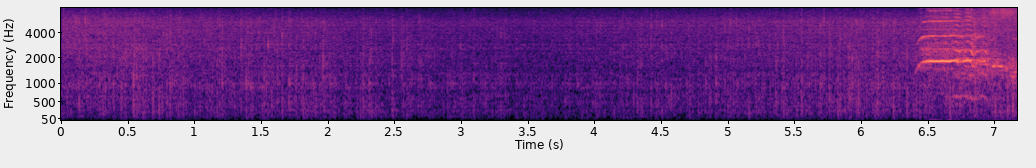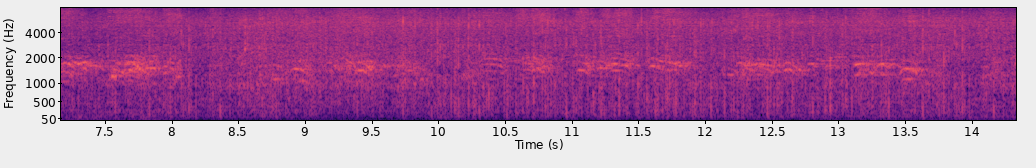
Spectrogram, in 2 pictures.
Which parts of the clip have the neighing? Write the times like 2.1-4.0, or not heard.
6.4-7.0.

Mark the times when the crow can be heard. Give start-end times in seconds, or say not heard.
6.7-14.2.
